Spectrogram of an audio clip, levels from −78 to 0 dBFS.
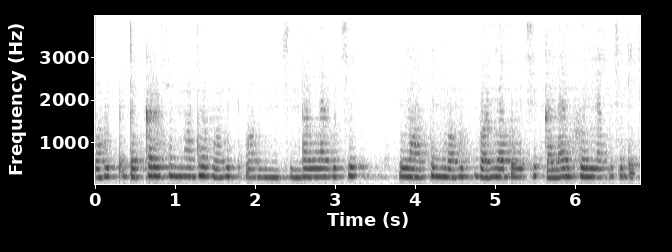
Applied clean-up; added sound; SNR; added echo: neural separator model SepFormer DNS4.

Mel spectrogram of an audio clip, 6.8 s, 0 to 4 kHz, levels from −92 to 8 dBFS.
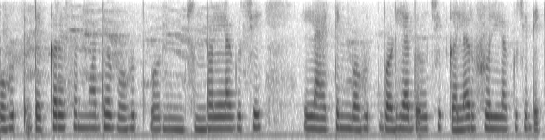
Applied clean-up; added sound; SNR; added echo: none; none; none; none.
